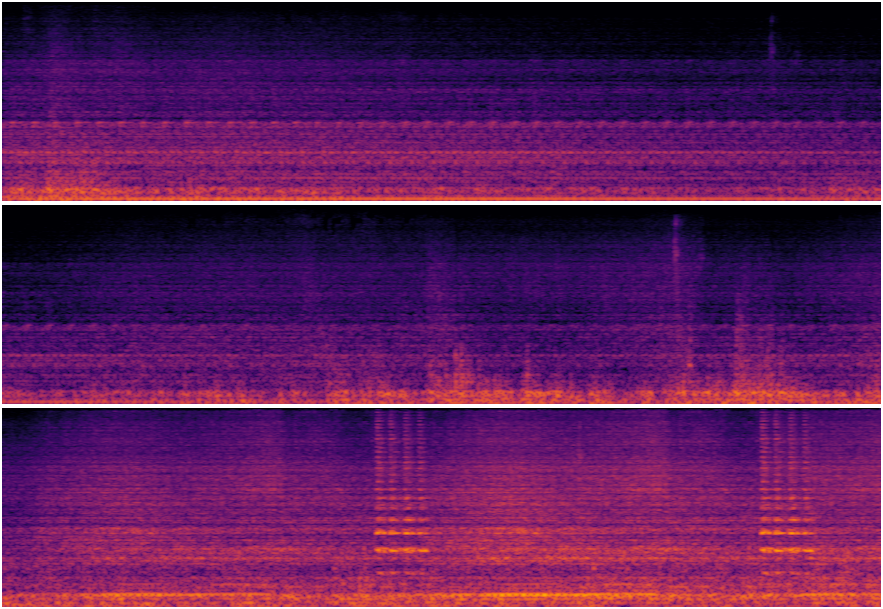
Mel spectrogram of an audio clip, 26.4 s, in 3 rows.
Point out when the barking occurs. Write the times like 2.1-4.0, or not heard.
not heard.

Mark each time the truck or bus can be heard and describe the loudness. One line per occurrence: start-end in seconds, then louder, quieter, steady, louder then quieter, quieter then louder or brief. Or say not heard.
0.0-26.3 quieter then louder.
